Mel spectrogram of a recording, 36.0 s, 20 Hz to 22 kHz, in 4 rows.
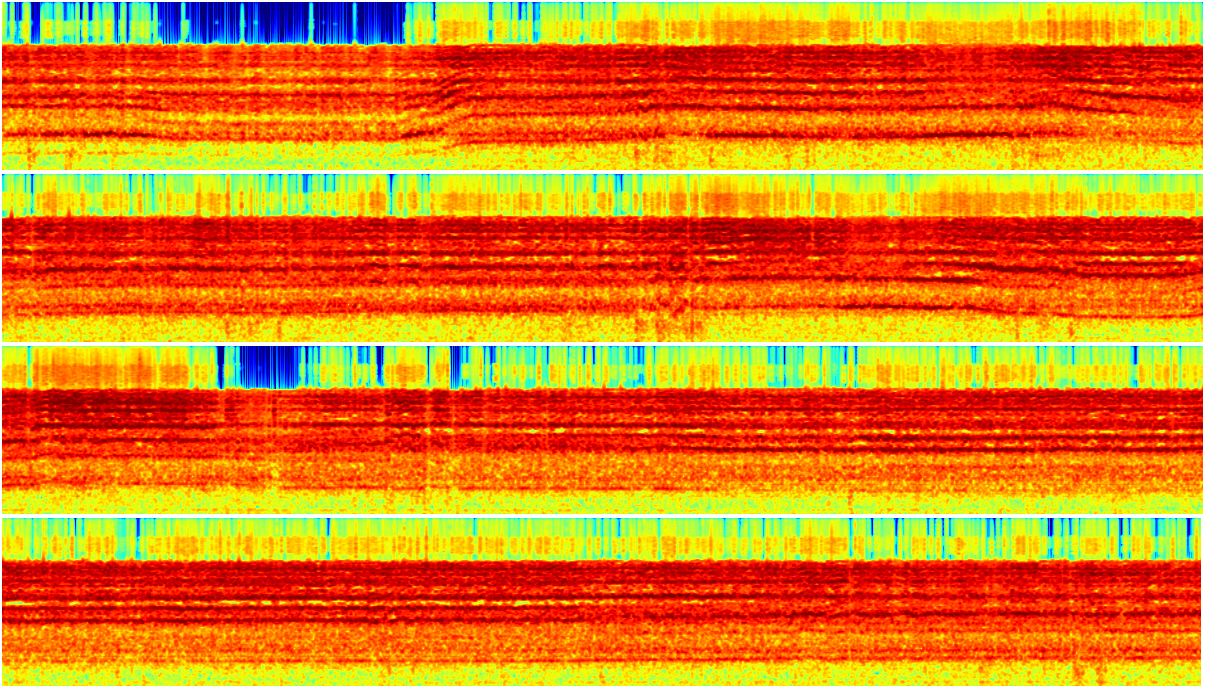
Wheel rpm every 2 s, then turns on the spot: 110, 120, 210, 220, 200, 190, 200, 220, 190, 190, 180, 160, 150, 160, 160, 160, 180, 190.
none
